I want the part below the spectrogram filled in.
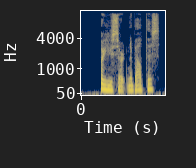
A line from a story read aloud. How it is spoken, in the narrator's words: Andral asked softly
